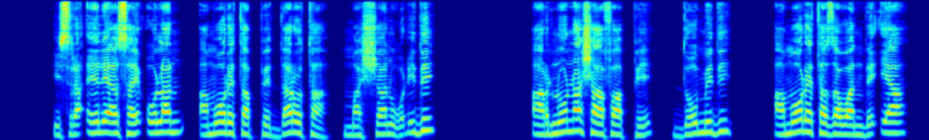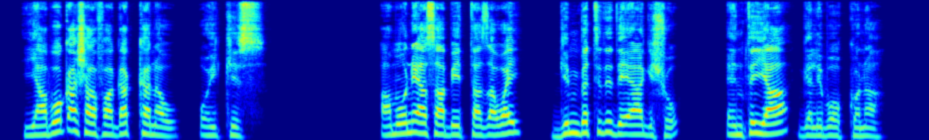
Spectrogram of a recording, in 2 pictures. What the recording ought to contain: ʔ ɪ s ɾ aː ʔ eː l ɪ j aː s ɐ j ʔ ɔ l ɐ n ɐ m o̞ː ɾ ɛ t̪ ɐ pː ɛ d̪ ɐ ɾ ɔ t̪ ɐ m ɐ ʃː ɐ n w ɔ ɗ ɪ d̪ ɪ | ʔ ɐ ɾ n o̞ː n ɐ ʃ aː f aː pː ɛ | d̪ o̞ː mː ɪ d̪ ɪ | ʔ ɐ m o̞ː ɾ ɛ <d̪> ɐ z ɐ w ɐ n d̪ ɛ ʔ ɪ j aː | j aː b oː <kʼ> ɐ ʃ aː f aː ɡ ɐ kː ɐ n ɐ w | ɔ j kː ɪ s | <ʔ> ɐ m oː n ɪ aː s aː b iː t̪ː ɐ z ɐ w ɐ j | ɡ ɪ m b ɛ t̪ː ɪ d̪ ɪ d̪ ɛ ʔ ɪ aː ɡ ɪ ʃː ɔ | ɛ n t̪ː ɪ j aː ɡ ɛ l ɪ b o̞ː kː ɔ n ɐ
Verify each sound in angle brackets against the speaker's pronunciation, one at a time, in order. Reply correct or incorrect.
incorrect: t̪, correct, correct

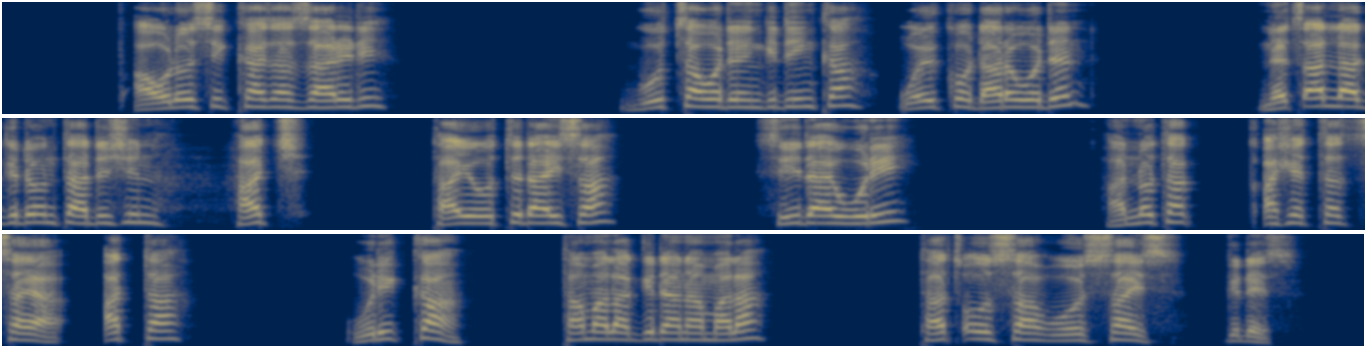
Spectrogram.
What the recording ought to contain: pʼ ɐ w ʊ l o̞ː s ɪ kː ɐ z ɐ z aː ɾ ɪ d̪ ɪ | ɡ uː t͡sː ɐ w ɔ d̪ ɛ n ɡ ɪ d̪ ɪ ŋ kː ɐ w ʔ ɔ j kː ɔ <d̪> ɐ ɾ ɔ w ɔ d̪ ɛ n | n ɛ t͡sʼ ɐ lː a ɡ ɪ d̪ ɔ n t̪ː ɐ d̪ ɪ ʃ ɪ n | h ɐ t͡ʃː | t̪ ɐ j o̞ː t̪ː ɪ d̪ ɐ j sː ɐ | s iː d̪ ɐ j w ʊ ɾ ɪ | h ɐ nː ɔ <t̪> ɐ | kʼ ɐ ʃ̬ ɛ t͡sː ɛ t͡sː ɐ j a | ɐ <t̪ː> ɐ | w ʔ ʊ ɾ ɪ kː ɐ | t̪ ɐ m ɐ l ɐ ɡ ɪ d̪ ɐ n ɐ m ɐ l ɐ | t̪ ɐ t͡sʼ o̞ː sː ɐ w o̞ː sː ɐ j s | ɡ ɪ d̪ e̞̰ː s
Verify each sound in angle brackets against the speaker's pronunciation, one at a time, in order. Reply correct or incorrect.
correct, correct, correct

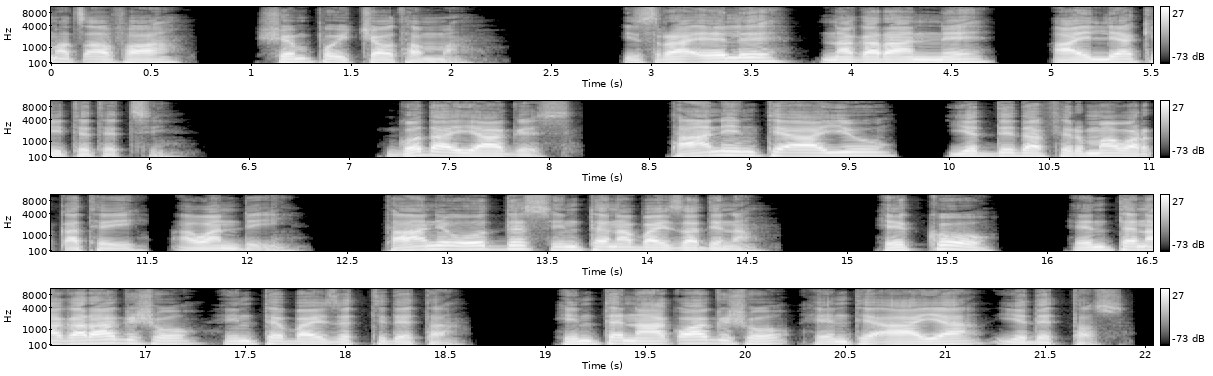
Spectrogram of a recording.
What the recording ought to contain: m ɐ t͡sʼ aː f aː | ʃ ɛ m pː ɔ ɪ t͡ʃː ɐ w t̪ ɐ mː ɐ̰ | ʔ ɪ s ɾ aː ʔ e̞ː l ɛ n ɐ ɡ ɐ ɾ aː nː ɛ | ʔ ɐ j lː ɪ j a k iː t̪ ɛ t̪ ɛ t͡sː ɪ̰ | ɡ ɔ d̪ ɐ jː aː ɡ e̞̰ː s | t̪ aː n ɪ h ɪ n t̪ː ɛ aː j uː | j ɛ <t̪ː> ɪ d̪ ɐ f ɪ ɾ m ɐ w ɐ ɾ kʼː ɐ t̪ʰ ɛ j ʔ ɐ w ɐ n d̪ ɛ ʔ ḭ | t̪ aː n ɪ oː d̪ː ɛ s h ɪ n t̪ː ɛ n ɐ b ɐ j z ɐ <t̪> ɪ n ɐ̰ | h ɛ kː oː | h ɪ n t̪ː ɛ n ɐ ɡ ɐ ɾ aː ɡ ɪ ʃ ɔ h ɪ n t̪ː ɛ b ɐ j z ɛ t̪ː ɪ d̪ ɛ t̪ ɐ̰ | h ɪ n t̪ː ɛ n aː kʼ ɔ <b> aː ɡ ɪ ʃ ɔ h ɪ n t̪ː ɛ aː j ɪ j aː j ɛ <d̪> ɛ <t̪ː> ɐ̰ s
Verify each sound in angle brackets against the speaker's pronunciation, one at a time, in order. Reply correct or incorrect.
incorrect: d̪ː, incorrect: d̪, incorrect: w, correct, correct

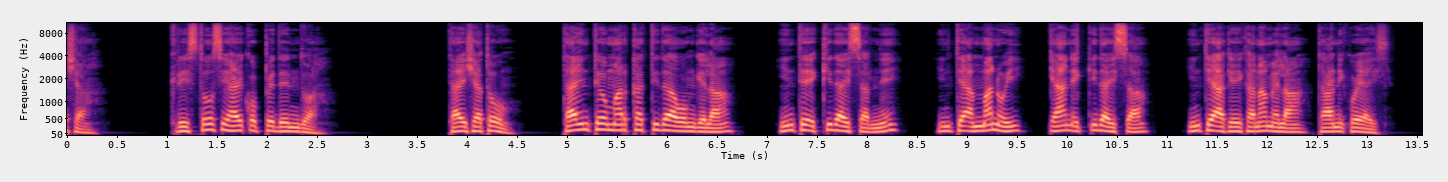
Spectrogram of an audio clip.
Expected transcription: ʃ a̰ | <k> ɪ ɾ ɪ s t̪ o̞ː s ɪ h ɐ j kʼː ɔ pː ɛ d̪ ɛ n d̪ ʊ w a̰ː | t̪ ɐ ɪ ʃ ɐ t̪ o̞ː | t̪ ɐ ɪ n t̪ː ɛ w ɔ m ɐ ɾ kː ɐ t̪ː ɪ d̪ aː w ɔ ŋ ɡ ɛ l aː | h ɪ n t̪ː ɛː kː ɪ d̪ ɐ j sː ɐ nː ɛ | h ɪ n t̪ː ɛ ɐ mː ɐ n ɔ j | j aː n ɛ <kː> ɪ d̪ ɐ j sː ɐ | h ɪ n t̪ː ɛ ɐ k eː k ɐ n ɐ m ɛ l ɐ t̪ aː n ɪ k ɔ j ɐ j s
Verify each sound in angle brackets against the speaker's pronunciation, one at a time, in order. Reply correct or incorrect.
correct, incorrect: kʼː

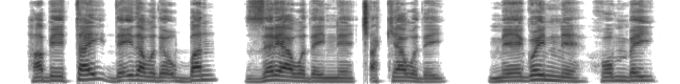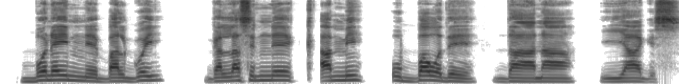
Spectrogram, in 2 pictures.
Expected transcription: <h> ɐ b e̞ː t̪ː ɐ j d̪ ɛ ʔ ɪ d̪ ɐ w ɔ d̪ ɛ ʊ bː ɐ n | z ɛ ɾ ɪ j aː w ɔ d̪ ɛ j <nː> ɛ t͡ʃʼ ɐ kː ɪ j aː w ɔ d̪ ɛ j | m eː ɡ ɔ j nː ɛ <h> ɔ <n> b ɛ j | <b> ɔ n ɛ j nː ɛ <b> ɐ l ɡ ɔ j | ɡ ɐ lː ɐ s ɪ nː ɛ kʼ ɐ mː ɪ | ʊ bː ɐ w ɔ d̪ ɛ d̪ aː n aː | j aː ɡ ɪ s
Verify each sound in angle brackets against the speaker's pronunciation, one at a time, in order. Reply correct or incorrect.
correct, correct, correct, incorrect: m, correct, correct

